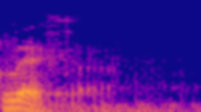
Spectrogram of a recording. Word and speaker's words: Loesser: Which brings me to the part writer of this song, one Frank Lesser. The name is spelled L-O-E-S-S-E-R, but is pronounced Lesser.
